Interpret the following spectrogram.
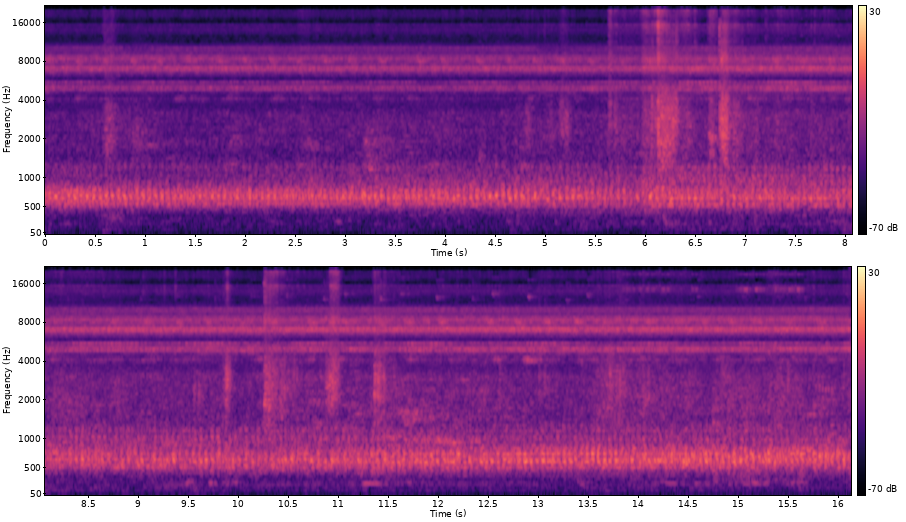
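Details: Frogs calling at night near a house, a dense, steady chorus of rapid buzzing pulses at a low-mid pitch that runs without a break, with a few faint clicks and knocks now and then.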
